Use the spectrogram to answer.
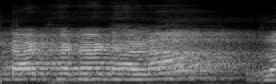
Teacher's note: तो टा वर्ग, टर, टर है ना, टा वर्ग, टा ठा डा ढा रा और री, ये सब मूर्धन्य है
